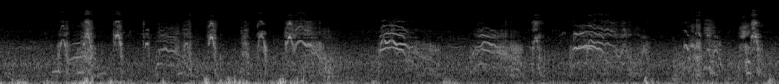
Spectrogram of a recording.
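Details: On a chimney nest in Ságvár, Hungary, on May 22, 2024, white stork chicks squabble while older siblings take food from the youngest; thin, rising-and-falling harmonic whines come in scattered bursts over steady low rumble.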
